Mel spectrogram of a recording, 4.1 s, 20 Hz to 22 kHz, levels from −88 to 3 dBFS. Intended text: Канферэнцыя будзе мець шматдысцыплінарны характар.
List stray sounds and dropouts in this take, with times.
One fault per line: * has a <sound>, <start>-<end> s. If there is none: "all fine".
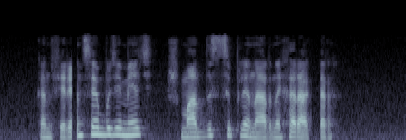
* has a dropout, 0.7-0.8 s
* has a dropout, 3.1-3.2 s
